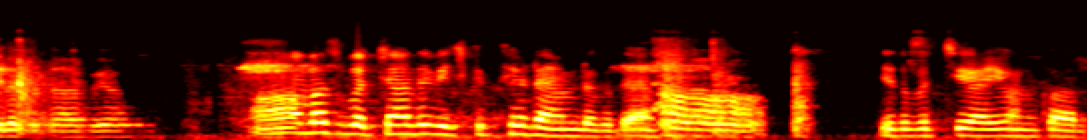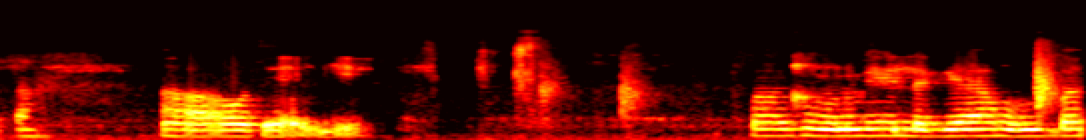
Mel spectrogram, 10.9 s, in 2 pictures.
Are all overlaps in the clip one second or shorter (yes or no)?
yes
